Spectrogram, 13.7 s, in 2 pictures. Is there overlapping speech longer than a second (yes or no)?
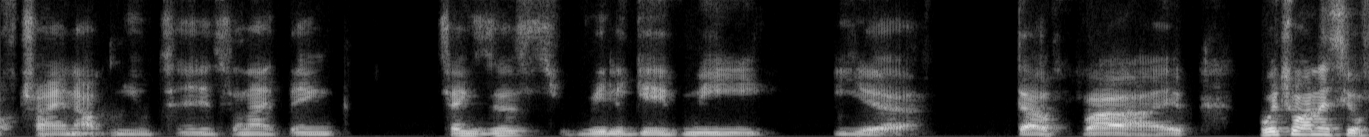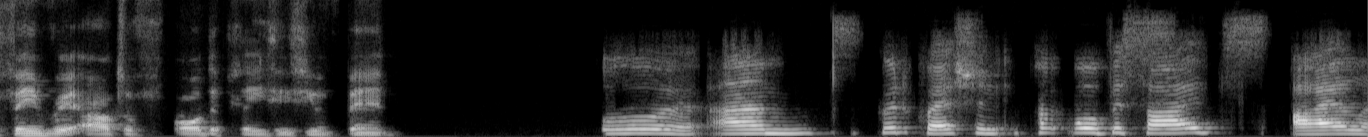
no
